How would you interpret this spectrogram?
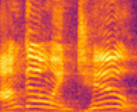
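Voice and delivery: shouting with excitement.

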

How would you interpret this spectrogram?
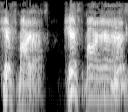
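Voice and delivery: very slow delivery, every word drawn out. Imitating Vince firing someone: Vince impression. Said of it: "I think he says".

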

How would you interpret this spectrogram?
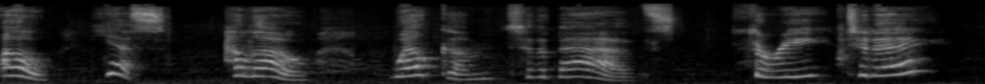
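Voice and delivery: small, high-pitched little creature voice. Voicing a small blue grung at a desk greeting visitors: voicing a small blue grung. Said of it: "a small blue grung with, uh, some tiny glasses on. She pushes her glasses up her nose, and she goes".

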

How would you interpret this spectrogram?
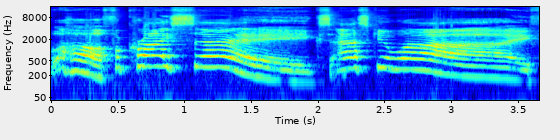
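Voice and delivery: put-on mean, half-British accent. Describing a man who goes up to his room, doing his line: mean, half-british accent. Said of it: "He has like a mean accent, but then sometimes it's British".

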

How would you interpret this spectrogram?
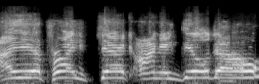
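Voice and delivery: put-on shrill, very high, loud yell. Retelling yelling into the phone at a Walmart checkout: imitating own yell. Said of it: "I just yell".

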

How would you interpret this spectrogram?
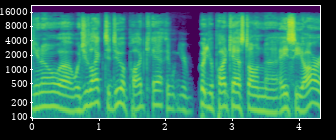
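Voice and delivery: ordinary delivery

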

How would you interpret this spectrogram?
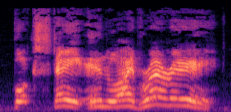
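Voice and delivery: booming, very loud shrill shriek, "library" stretched out. A game narrator voicing a character at the library's broken door, screaming. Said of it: "And he screams".

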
